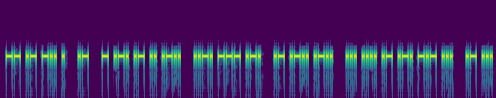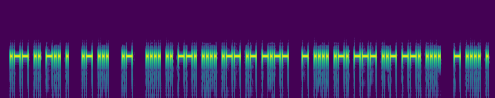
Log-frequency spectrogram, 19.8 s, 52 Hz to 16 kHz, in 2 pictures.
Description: Morse code, heard as a keyed tone, about 30 wpm, 600 Hz. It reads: MADE A TRAIL FOR ALL SHARKS AS WIDE AS A HIGHWAY THROUGH THE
